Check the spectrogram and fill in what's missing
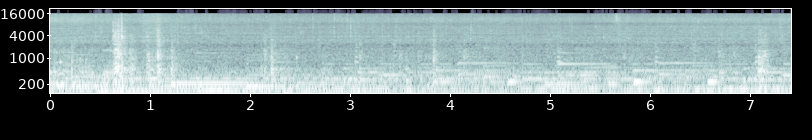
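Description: Food sizzling and frying steadily in a pan over a camp stove outdoors, with a few clinks of utensils against the pan; continuous close crackle, no talk.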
